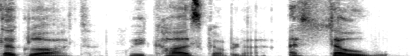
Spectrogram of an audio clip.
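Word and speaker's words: الثوب: असौबु, अलसौबु नहीं, असौबु, लाम पढ़ना ही नहीं, लाम साइलेंट है, कहाँ पे, उर्फ शमसिया के अंदर।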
